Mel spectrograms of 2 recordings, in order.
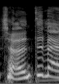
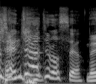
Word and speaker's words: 젠투: 네, 전투 펭귄이라는 종이 있는데 이 펭귄들은 마음에 드는 암컷이 있으면 아 젠투 펭귄 전투 싸우자. – 저 젠투 펭귄 알죠? – 아, 제가 질문이 또 나오셨습니다. 네. 젠투의 전투 말고 모르셨어요? – 아, 저 젠투인 거 압니다.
